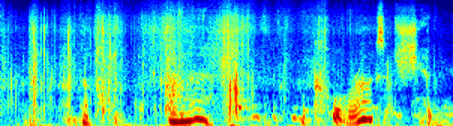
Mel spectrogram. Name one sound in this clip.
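A man speaks casually close by, outdoors.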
